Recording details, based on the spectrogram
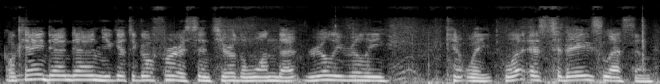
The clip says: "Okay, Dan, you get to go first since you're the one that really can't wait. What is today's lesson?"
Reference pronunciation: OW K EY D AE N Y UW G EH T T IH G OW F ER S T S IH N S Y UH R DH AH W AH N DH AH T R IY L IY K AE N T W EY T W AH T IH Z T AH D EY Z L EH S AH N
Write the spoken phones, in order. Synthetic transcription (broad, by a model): OW K EY D AE N Y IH G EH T T IH G OW F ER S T S IH N S Y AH R DH AH W AH N DH AH T R IY L IY K AE N T W EY T W AH T IH Z T AH D EY Z L EH S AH N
